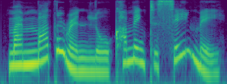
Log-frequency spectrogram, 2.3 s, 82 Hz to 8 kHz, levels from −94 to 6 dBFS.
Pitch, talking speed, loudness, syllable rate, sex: 250 Hz, 210 wpm, -15 LUFS, 5.4 syllables/s, female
